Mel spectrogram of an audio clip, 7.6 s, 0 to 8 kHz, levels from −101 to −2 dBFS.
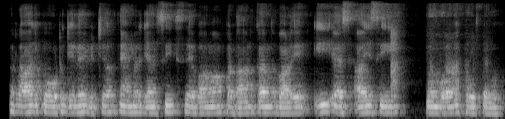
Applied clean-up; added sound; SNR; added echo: neural mask model DeepFilterNet 3.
